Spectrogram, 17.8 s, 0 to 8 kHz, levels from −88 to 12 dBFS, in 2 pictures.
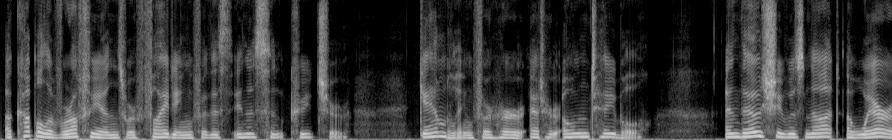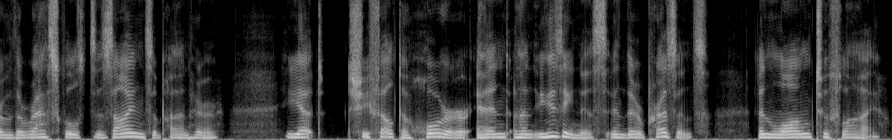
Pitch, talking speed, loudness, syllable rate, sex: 180 Hz, 145 wpm, -17 LUFS, 4.4 syllables/s, female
